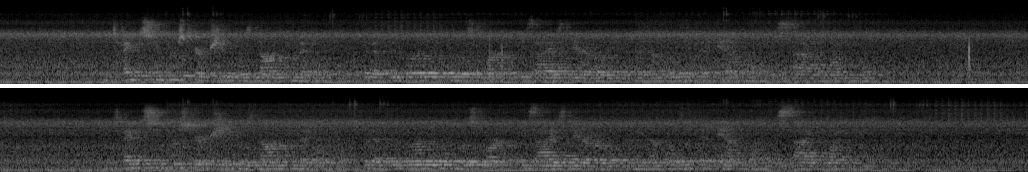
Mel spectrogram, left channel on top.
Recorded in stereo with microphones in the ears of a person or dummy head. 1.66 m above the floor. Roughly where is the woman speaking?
Left.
